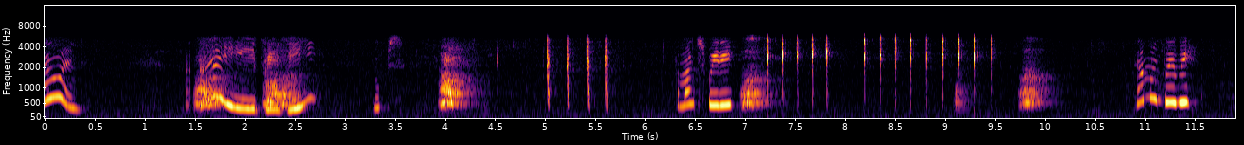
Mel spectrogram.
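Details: Chow Chow puppies, 25 days old, on their first time outside, whining with bending, tonal cries and rapid runs of short sharp yips, mixed with a woman's gentle voice.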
